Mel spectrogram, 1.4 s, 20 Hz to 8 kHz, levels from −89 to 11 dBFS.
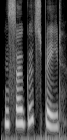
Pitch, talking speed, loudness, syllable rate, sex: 260 Hz, 180 wpm, -15 LUFS, 3.6 syllables/s, female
